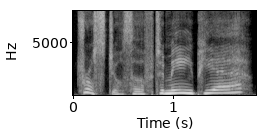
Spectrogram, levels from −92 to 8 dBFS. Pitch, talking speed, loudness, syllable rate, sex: 265 Hz, 165 wpm, -15 LUFS, 4.2 syllables/s, female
